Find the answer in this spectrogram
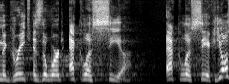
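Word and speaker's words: ἐκκλησία: Eklesia. You kind of got to get in your throat to say it right.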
